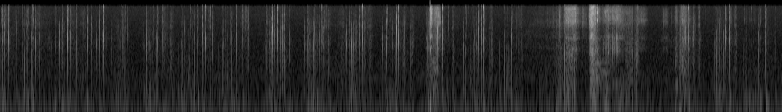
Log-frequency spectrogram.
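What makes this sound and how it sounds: Long purple glitter nails fast-scratch and tap the textured surface of a palm-sized, solid rectangular pink soap bar standing upright on a dark table, with soap shavings around it. The result is a rapid series of bright, crisp scratching and crackling bursts with almost no low end, each dying away instantly. A few louder, harsher scrapes stand out near the middle and toward the end.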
